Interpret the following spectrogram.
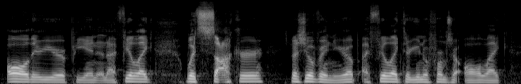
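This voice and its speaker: Talking quickly in a lowish, dark-toned voice, this young podcast co-host enthusiastically discusses sports uniforms. He leans on "like" constantly and keeps restarting sentences, and the recording is dry.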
